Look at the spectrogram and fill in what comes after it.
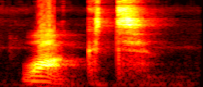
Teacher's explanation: this Ed is telling us that this is a past tense form of walk but because of the sound that came before it it just sounds like T walked and it does not make a new syllable walked is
